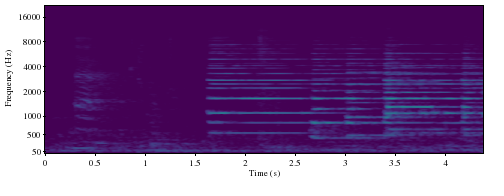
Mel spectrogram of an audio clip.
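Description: Bamboo free-reed mouth organ starting to play about a second and a half in, sounding several steady reed notes together as a chord, with the chord changing twice.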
